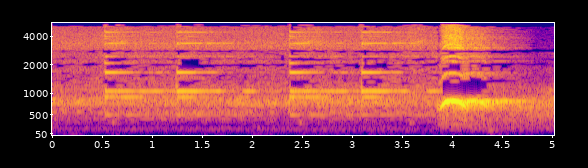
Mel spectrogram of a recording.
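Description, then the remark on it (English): A passenger train, the Pennsylvania Limited (train number 5), pulls into the station at Philadelphia on track 1 with a steady, high, whistling metallic whine that swells in several pulses and grows loudest near the end, with no voices. “on track 1, train number 5, the Pennsylvania Limited.”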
